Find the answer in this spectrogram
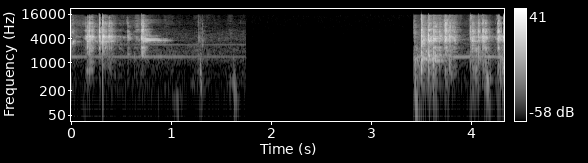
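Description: Short clinks and knocks of a drink bottle being handled: a cluster of quick clinks in the first second, a gap of silence, then another cluster about three and a half seconds in.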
